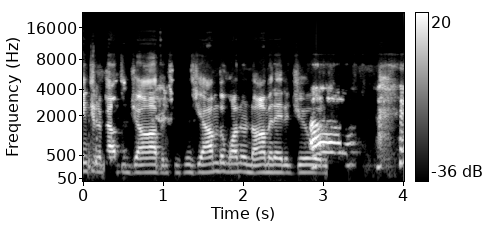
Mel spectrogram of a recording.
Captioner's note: laughter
